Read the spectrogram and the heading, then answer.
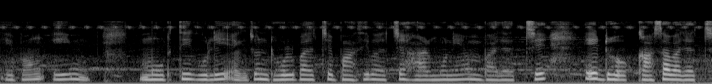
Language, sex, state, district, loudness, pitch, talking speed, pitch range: Bengali, female, West Bengal, Malda, -27 LUFS, 225 Hz, 135 wpm, 215-235 Hz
